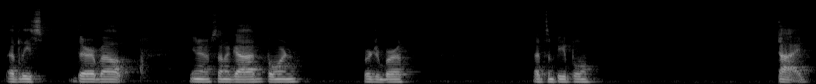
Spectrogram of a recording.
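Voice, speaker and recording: A man giving a casual spoken review, rambling with many "like"s and "um"s and restarting his sentences. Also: mid-range voice. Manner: rambling, lots of fillers and restarts.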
